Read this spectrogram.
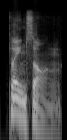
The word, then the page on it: plainsong: British English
